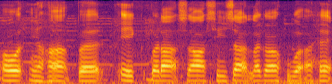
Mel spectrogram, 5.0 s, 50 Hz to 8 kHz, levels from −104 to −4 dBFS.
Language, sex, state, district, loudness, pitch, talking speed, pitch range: Hindi, male, Haryana, Charkhi Dadri, -17 LUFS, 175 Hz, 120 wpm, 170-175 Hz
